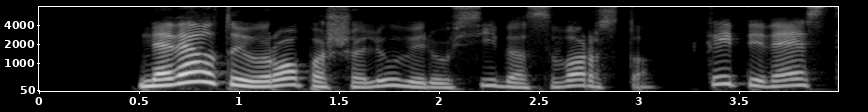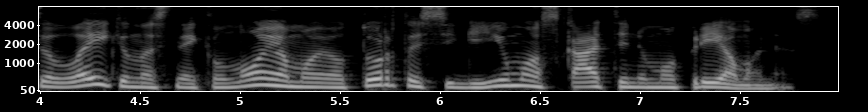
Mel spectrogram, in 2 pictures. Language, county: Lithuanian, Panevėžys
